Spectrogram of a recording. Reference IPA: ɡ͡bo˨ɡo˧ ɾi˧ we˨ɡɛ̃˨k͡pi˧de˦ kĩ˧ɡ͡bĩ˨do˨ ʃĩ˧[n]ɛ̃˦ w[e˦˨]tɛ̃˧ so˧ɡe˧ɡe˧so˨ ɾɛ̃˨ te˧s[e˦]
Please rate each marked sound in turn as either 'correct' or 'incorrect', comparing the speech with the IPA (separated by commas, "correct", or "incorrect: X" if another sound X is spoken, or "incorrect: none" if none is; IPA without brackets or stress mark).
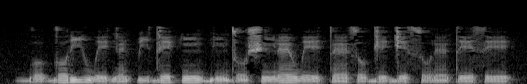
incorrect: ɾ, correct, incorrect: e˧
